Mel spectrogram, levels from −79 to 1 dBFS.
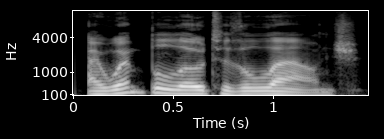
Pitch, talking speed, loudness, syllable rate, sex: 135 Hz, 245 wpm, -16 LUFS, 6.0 syllables/s, male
